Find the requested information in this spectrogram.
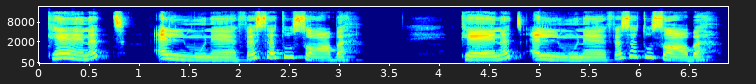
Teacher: I pronounce the sound of t مربوطة as t with the short vowel ضمة, and I dropped t, the sound of t in t مربوطة in the following word, which is صعبة, and I also dropped the sound of تنوين with ضمة un because I'm ending the sentence here.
